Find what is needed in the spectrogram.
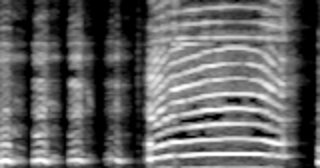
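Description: A man laughing: a quick run of about five short chuckles, then one long high-pitched falsetto note of laughter, gently rising and falling in pitch.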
